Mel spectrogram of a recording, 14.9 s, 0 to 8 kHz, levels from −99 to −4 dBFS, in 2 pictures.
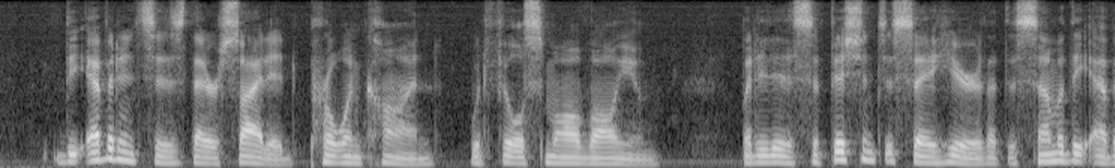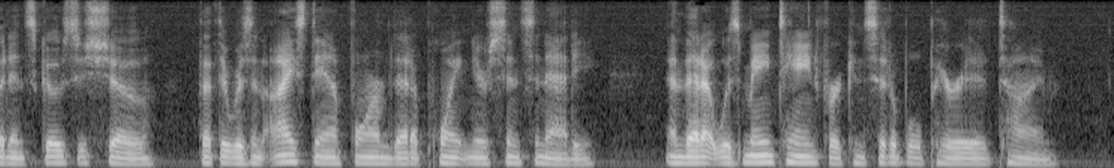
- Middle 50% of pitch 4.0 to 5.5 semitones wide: No, average, 3.1 semitones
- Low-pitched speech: Yes, low, 105 Hz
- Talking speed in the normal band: No, fast, 210 wpm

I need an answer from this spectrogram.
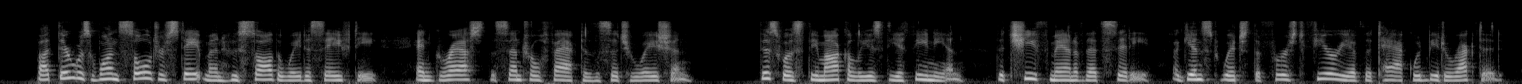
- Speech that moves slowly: No, average, 165 wpm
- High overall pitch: Yes, high, 205 Hz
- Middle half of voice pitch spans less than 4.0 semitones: Yes, average, 2.9 semitones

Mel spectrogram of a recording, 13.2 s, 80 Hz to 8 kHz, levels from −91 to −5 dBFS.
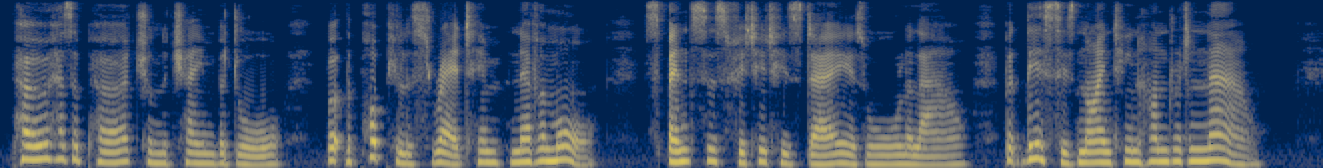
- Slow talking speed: Yes, slow, 125 wpm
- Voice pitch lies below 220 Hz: Yes, medium, 185 Hz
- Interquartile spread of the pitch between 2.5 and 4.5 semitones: Yes, average, 4.2 semitones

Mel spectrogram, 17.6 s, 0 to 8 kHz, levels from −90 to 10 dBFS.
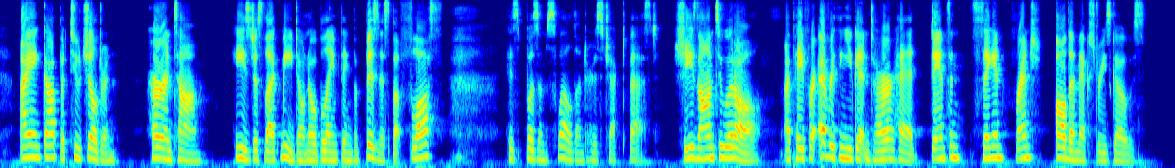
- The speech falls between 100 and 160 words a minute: No, average, 175 wpm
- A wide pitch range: No, average, 4.3 semitones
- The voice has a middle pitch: Yes, medium, 170 Hz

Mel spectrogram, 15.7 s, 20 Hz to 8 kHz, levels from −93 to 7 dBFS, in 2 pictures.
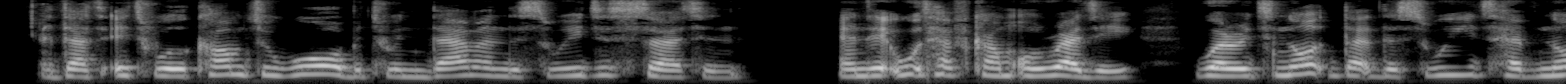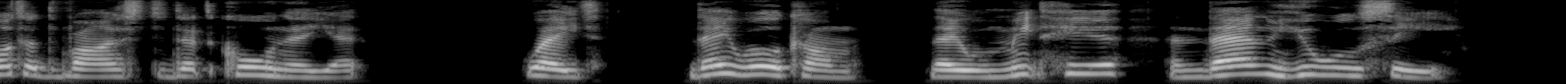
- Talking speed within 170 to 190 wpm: Yes, average, 175 wpm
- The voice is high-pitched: Yes, high, 230 Hz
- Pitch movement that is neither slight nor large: Yes, average, 3.5 semitones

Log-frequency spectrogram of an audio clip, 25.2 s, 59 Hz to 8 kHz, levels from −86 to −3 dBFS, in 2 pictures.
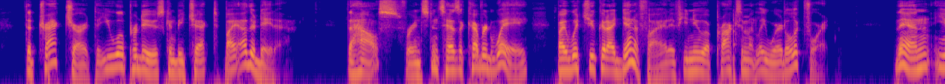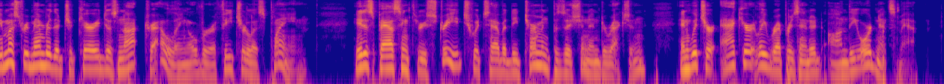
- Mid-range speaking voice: No, low, 130 Hz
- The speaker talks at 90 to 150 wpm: No, average, 170 wpm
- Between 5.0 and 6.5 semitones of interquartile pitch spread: Yes, wide, 5.5 semitones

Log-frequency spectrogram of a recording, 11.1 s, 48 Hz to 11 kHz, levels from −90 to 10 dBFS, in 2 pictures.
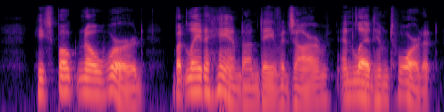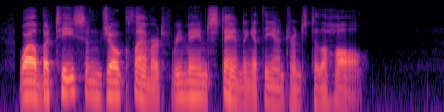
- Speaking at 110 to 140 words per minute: No, average, 155 wpm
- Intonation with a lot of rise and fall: Yes, wide, 6.0 semitones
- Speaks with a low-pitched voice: Yes, low, 100 Hz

